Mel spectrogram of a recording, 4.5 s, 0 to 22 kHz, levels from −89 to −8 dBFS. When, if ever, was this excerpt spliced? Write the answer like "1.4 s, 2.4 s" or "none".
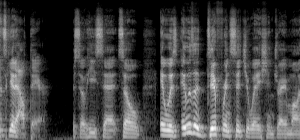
1.1 s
